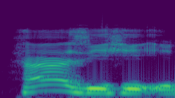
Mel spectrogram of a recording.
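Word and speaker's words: هذه: yang ini habisin hadihi walaupun secara tulisannya huruf H tidak panjang akan tetapi secara bacaannya dibaca panjang Haze hihi.hd C nah Apa arti Hai by ternyata hadzihi ini artinya sama dengan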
